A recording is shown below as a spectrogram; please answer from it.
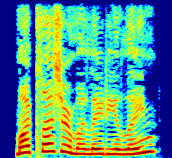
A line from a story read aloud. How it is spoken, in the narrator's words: he piped, blushing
